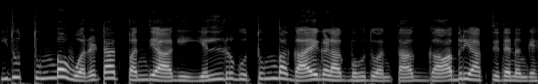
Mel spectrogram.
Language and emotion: Kannada, fearful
